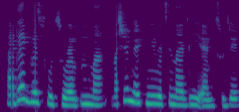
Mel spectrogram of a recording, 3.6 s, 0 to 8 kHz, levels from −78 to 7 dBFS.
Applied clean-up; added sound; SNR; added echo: none; none; none; none.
